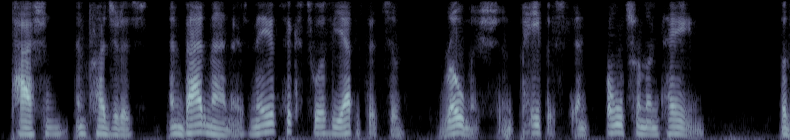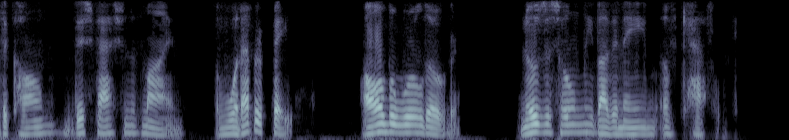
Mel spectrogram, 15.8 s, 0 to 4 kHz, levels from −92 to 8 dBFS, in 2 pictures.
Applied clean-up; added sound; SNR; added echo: neural mask model Resemble Enhance denoiser.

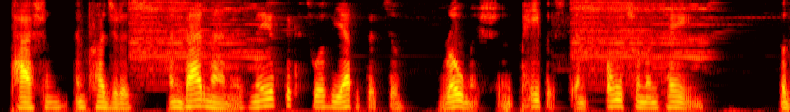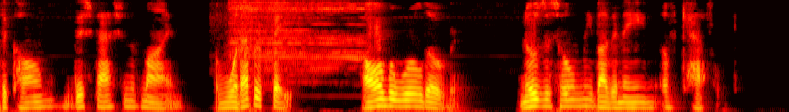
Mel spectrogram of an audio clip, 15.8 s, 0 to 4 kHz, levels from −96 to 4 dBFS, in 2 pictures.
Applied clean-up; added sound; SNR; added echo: classical method log-MMSE.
